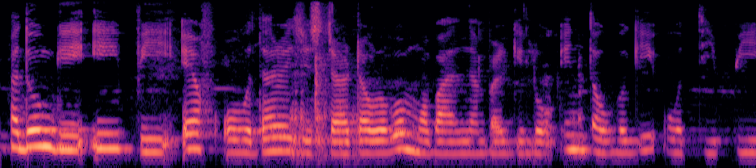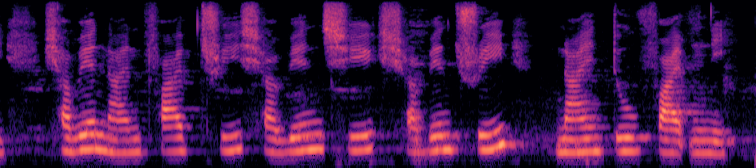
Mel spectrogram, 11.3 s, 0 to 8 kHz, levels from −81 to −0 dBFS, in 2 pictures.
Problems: constant background noise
